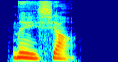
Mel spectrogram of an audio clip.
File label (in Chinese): "内向", Chinese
